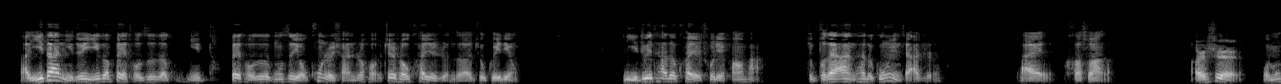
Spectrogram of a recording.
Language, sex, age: Chinese, male, 20-39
